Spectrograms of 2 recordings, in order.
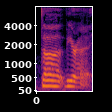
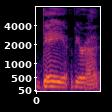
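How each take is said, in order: First: The first syllable has a short 'uh' vowel. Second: The first syllable has a long 'ay' vowel. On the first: The speaker calls it wrong. "you don't say duh Vera" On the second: The speaker calls it right. "it's day Vera"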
